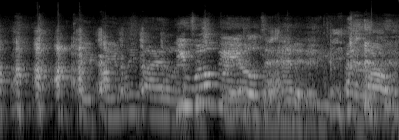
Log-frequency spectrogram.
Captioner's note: laughter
